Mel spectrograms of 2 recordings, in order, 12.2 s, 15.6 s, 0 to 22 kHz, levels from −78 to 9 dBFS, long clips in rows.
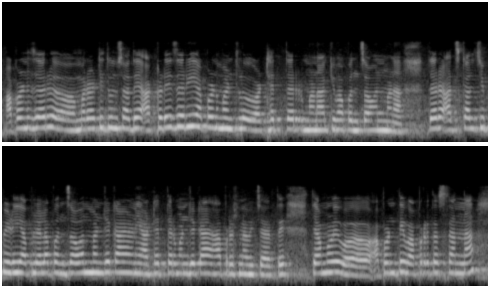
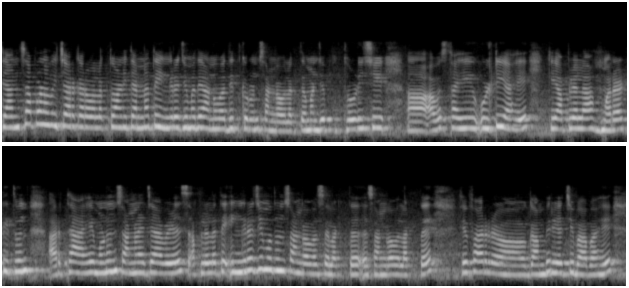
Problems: none marked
